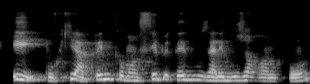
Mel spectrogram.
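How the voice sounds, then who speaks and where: Lively intonation marks this woman's speech. Her tone is dark and mellow, and somewhat breathy. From Italy. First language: Italian (speaking French). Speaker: network marketing trainer. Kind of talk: online training presentation. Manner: slow, deliberate.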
